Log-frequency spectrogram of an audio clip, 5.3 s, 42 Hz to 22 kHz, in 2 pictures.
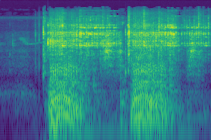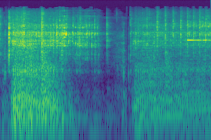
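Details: Stihl FS85 two-stroke hedge trimmer, freshly fueled and primed: short high-revving bursts sag and cut out about once per second.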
